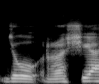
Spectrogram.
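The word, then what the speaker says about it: Czar: आपको पता है की जो रसिया है उसमें पहले जो जर है बोलने में हम जर कहते हैं और स्पेलिंग सी से शुरू होते हैं ठीक है जर जो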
